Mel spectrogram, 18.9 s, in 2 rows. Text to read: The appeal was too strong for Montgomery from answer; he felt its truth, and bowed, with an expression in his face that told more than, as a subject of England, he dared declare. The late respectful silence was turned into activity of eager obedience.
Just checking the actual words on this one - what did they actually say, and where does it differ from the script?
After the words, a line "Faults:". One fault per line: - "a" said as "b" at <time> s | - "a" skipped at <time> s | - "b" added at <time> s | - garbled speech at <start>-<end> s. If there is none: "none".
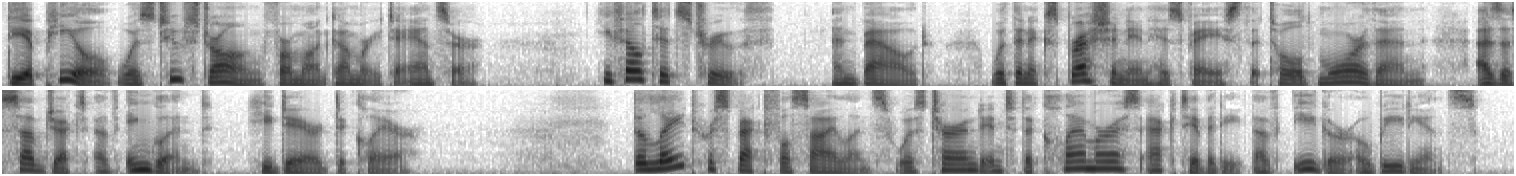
The appeal was too strong for Montgomery to answer; he felt its truth, and bowed, with an expression in his face that told more than, as a subject of England, he dared declare. The late respectful silence was turned into the clamorous activity of eager obedience.
Faults:
- "from" said as "to" at 2.4 s
- "the clamorous" added at 15.8 s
